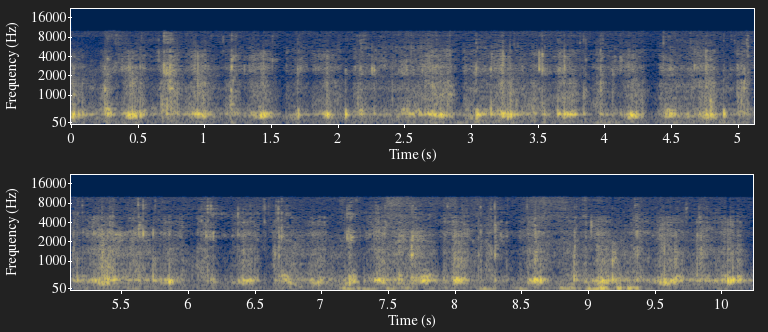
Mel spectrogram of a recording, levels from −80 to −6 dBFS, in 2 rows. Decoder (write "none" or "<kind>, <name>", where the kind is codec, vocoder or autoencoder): none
